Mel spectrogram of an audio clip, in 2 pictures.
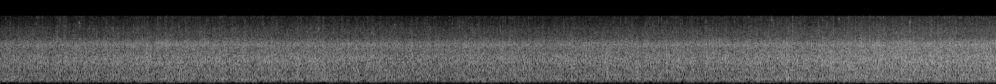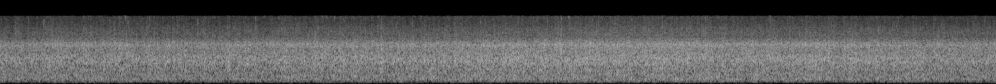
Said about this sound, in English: It is really, really raining hard.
